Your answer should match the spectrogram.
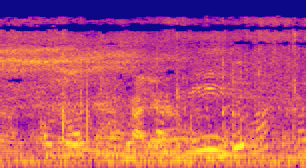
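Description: Indistinct conversation among several people in the background, with a soft hiss during the first half second.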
